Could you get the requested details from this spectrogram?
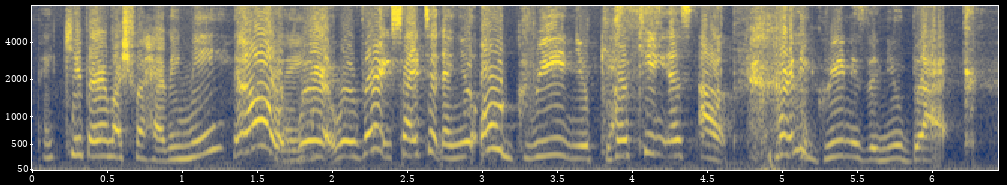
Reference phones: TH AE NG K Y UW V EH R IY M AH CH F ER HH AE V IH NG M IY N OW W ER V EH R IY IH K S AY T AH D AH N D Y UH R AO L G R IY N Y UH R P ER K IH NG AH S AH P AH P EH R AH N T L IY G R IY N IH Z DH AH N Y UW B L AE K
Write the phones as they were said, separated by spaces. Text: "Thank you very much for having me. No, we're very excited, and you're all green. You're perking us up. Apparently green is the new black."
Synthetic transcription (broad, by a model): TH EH NG K Y UW V EH R IY M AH CH F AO HH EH V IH NG M IY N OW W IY V EH R IY IH K S AY T AH D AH N Y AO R AO L G R IY N Y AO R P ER K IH NG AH S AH UH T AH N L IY G R IY N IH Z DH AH N Y UW B L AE K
